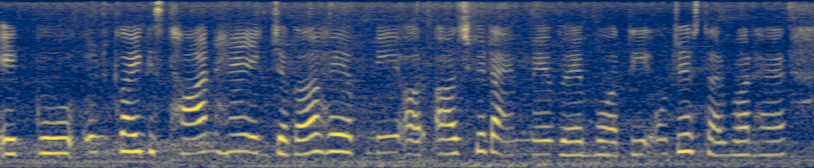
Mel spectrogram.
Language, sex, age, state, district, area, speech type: Urdu, female, 18-30, Uttar Pradesh, Gautam Buddha Nagar, urban, spontaneous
